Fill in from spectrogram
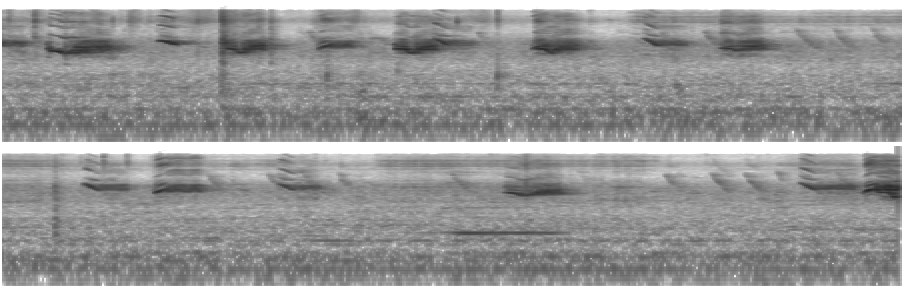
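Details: Young canaries, not yet fully independent, hand-fed by a breeder: short raspy high chirps in uneven bursts about twice a second, a few sharp clicks, and a brief low tone near nine seconds over steady background hum.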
